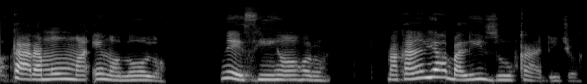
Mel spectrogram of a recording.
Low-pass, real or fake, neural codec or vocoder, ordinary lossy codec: 14.4 kHz; fake; codec, 44.1 kHz, 3.4 kbps, Pupu-Codec; Opus, 32 kbps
